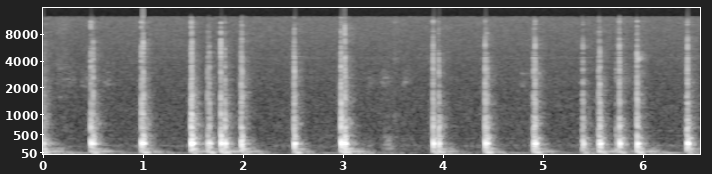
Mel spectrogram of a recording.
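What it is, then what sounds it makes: Wooden desk. Fingertips tap the front edge of a large, solid wooden desktop, just below the microphone. Sixteen short, dull knocks with a low woody tone around 277 Hz die away almost at once, in an uneven rhythm with some quick clusters of taps.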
